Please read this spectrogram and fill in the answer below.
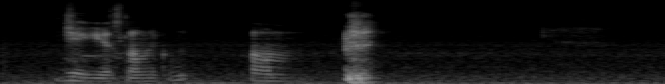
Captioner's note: coughs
